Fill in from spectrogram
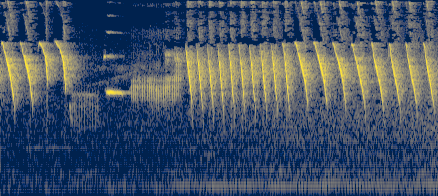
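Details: Canary song opening with a few falling sweeps, then a soft whistled interlude and a long even series of bright descending notes, roughly four a second.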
